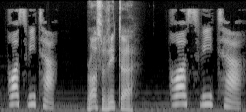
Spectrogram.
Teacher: So it's pronouncing the W like a V though, isn't it?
